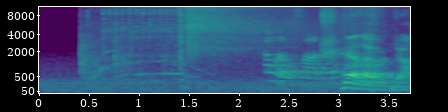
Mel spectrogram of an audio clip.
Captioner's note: whirring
